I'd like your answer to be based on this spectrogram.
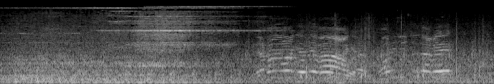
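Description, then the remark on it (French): A train rumbles through a railway station, its wheels letting out a series of high, wavering metallic squeals over a steady low roar, with muffled voices in the background. “Le 2 janvier 1960, Albert Camus est à la gare avec sa famille.”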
